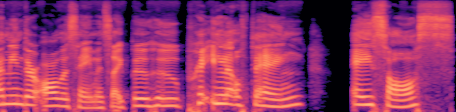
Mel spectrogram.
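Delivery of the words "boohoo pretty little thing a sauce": put-on, fake British accent. Joking about Halloween stories, the speaker tries the words in a fake British accent. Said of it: "I'm just trying to say it like I'm British".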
